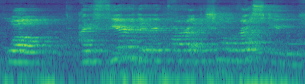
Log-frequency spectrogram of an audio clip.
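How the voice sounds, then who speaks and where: A woman's voice: sits high, steady tone, moderate pace, close to an everyday voice. A teenage girl acting an outspoken, argumentative young daughter in a school play. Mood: arguing. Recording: echoey hall from far off, noisy.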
